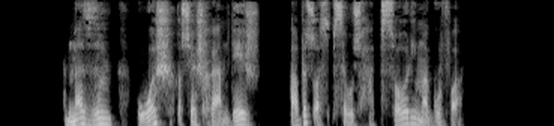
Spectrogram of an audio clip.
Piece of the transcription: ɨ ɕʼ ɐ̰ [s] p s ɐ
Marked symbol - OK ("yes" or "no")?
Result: yes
